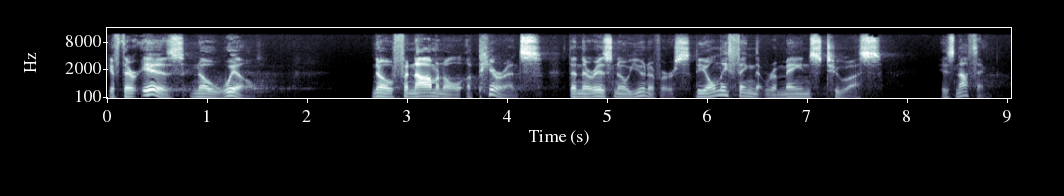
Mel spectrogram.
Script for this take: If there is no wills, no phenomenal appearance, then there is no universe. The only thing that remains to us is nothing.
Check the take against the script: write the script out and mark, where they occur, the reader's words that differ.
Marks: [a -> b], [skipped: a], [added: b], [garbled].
If there is no [wills, -> will] no phenomenal appearance, then there is no universe. The only thing that remains to us is nothing.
